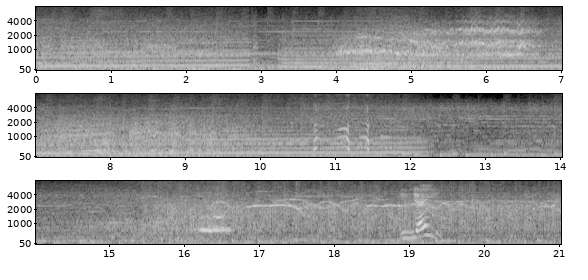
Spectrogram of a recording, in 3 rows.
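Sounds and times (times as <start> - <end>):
cartoon race car engine: 0.0 - 12.3, 14.2 - 21.0
background music: 0.0 - 21.0
tyres squealing: 3.1 - 12.1, 15.8 - 19.6.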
